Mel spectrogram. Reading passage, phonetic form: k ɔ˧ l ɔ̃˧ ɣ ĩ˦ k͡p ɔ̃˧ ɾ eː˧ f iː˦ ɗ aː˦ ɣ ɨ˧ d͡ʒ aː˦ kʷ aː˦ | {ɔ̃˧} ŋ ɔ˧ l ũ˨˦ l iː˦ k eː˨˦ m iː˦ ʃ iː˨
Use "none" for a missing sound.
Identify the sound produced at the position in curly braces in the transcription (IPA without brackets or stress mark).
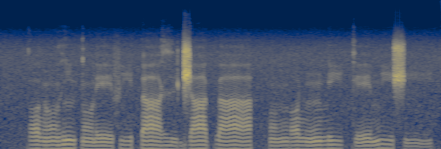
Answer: ɔ̃˨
